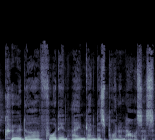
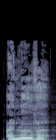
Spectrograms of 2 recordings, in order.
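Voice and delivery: high, loud alarm cry; calling out; 12 semitones higher, 8 dB louder than usual. A narrator's reading. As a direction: cry out a sudden warning. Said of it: "rief Joe". (lauter, hoher Warnruf)

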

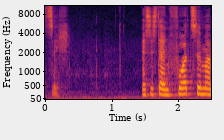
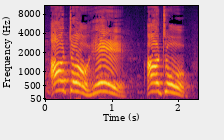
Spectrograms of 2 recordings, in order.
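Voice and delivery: lautes, hohes Rufen nach dem Taxi; Gebrüll; 8 semitones higher, 11 dB louder, slower than usual. Acted. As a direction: ruf das Auto laut herbei. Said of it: "brüllt der Riese plötzlich". (Jachmann brüllt plötzlich nach einem Auto)

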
